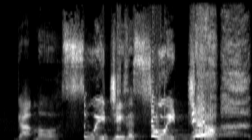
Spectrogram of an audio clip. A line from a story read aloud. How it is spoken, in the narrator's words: The prayer ended in an ear-splitting squeal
